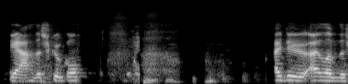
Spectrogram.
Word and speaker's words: Schuylkill: It's the Schuylkill? Schuylkill. Yeah, the Schuylkill. I love the Schuylkill.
